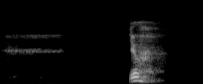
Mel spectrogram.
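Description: A person's short, faint sigh, followed about a second later by a single spoken word.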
